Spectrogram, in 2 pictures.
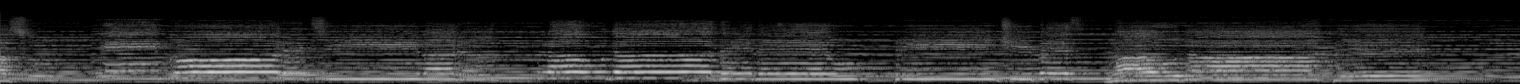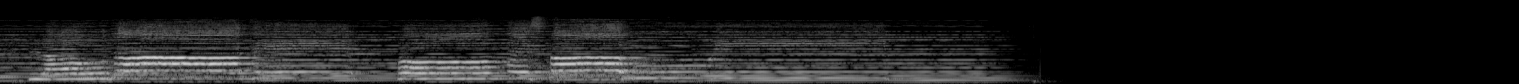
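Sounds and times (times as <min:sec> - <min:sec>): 
tenor voices singing: 0:00.0 - 0:14.4, 0:15.5 - 0:24.2.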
